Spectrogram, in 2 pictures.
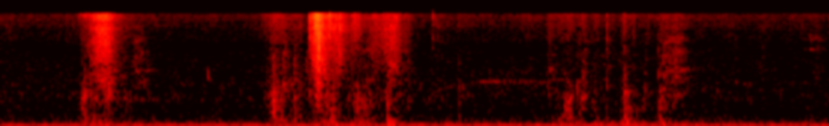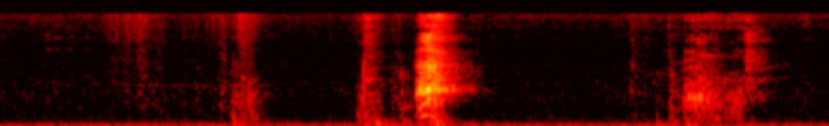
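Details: Chihuahua yapping in scattered, mostly faint bursts, with one louder, sharp bark standing out late in the sequence; otherwise quiet surroundings.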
